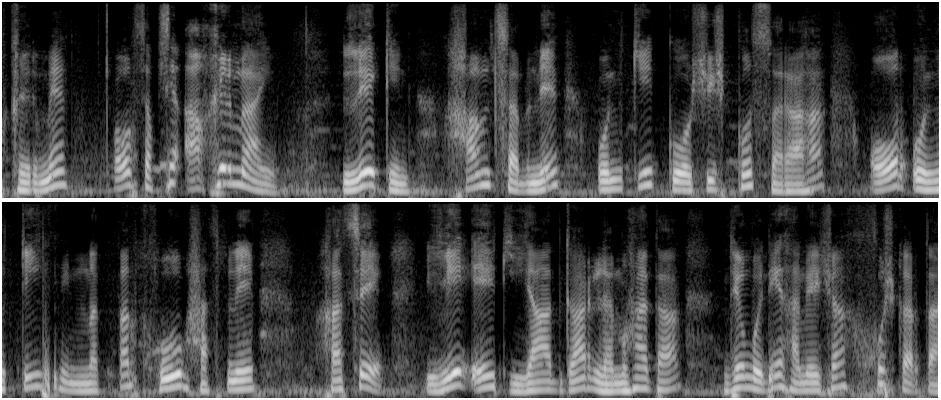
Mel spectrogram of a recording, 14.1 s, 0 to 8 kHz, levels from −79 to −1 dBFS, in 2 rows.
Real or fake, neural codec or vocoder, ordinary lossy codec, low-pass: fake; codec, 16 kHz, 1 kbps, X-Codec, HuBERT features, trained on general audio; none; none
